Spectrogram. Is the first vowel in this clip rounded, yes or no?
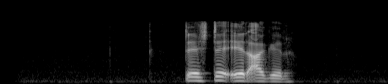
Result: no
